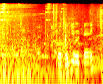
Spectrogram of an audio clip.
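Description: A level-up chime rings out in a video game.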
